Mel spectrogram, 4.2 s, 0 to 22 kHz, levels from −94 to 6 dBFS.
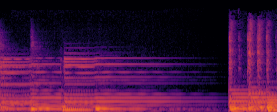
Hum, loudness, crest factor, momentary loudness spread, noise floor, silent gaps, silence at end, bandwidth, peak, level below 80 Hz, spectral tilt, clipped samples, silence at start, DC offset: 60 Hz at -55 dBFS; -33 LUFS; 18 dB; 18 LU; -60 dBFS; none; 0 s; 14 kHz; -14 dBFS; -48 dBFS; -5.5 dB/octave; under 0.1%; 0 s; under 0.1%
